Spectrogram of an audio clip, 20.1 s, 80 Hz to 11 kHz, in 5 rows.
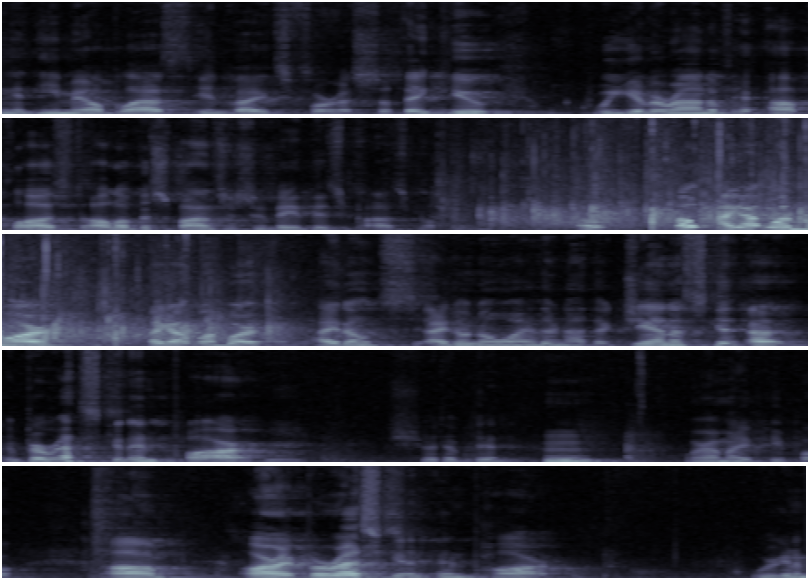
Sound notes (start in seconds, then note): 6.2 applause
